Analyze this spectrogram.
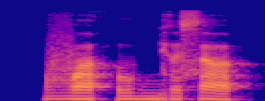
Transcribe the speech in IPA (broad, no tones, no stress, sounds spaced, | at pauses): v ʌ h u bʲ ʊ s ʌ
